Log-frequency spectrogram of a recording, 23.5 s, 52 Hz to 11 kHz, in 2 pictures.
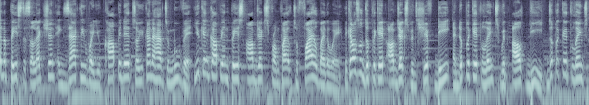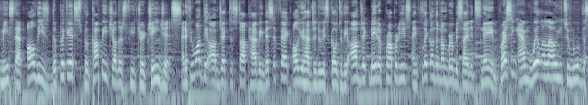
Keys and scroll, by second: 2.6 ctrl+g, 3.2 g, 4.0 ctrl+g, 4.4 ctrl+c, 5.5 ctrl+v, 8.2 shift+d, 9.2 shift+d, 10.3 alt+d, 12.2 g, 12.9 g, 13.5 r, 14.1 g, 15.4 g, 16.6 r, 20.9 r, 22.0 m.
